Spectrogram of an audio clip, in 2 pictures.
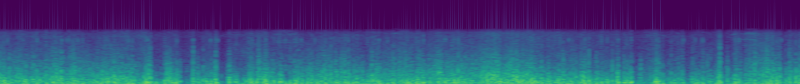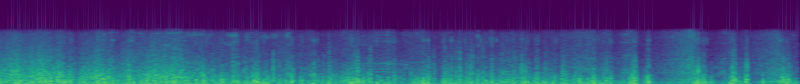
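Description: Tyres rumble steadily on the road as a car drives along.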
